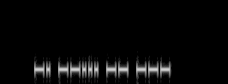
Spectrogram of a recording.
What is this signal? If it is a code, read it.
Morse code, heard as a keyed tone, about 37 wpm, 700 Hz. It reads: N7MO
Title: USA Call Signs - 4 Characters - 40wpm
